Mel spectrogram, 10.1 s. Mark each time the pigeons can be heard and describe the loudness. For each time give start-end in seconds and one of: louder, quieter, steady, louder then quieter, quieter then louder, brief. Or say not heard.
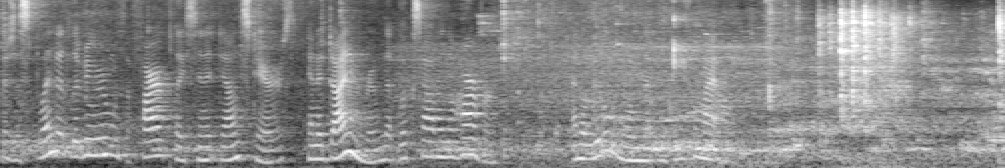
0.0-10.0 quieter then louder.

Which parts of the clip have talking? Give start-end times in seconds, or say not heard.
0.0-7.3.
